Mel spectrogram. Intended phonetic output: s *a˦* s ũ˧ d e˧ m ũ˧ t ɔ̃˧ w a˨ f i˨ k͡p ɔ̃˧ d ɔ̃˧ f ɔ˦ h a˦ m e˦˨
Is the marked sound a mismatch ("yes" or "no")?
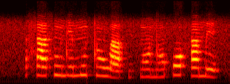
yes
